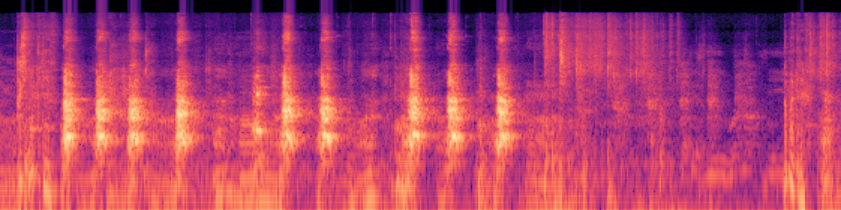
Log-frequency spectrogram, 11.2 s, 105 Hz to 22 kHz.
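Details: Two Shetland Sheepdogs, tricolor and blue merle, racing on 22 February 2017, give a run of about ten sharp barks roughly two per second, then pause while a man calls encouragement, before barking resumes briefly.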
